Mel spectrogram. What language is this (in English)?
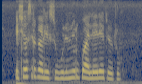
Masai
